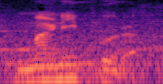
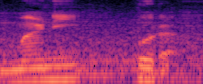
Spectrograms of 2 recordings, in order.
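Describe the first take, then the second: Both takes have the same delivery.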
